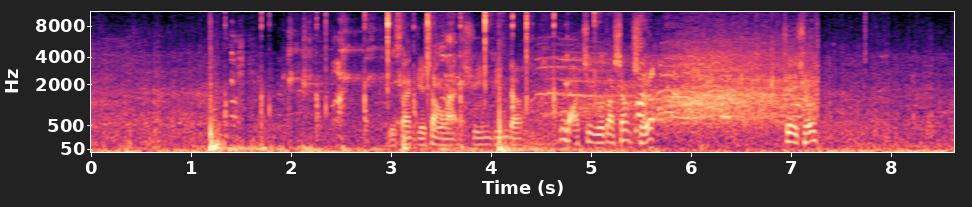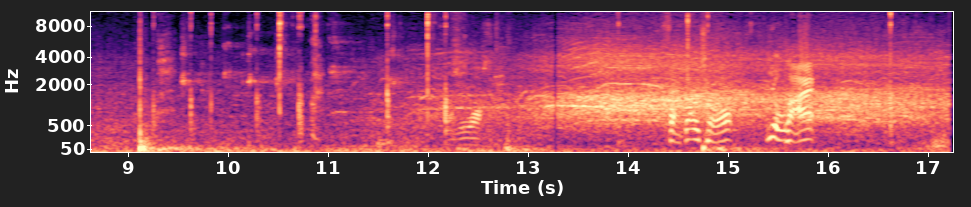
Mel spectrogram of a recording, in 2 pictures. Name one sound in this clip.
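A ping-pong ball clicks sharply back and forth on paddles and a table.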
